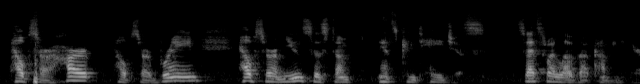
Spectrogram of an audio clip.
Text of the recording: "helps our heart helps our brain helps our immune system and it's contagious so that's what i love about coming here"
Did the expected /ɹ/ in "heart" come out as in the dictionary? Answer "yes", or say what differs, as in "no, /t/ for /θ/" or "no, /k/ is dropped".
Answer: yes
